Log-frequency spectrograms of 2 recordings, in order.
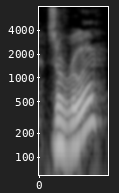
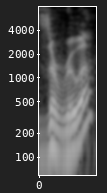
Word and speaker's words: Zorua: And if my digging is correct, it's a Hisuian Zorua? Yes. Is that pronounced correctly? Okay, there we go. Is it Zorua? Did I say that right? That's how I pronounce it. Zora?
